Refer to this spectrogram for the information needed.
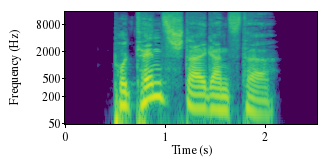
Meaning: inflection of potenzsteigernd: 1. strong/mixed nominative masculine singular superlative degree 2. strong genitive/dative feminine singular superlative degree
- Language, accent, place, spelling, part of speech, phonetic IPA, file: German, Germany, Berlin, potenzsteigerndster, adjective, [poˈtɛnt͡sˌʃtaɪ̯ɡɐnt͡stɐ], De-potenzsteigerndster.ogg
